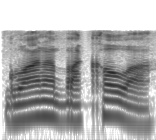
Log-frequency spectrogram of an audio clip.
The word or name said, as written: Guanabacoa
